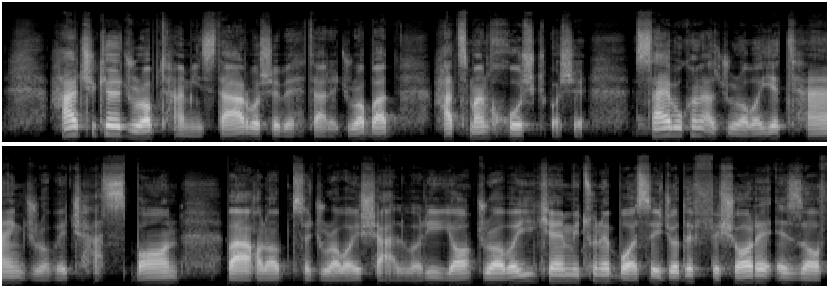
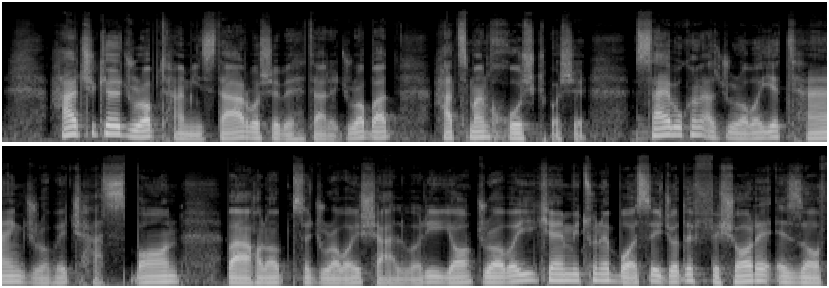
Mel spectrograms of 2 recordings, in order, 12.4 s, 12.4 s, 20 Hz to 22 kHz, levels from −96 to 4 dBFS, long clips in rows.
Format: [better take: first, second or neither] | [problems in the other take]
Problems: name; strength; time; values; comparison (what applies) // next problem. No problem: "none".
second | thin; very; fading below 400 Hz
